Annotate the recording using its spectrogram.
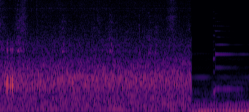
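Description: Steady outdoor background noise with faint, irregular ticks, cut off abruptly just before the end.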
